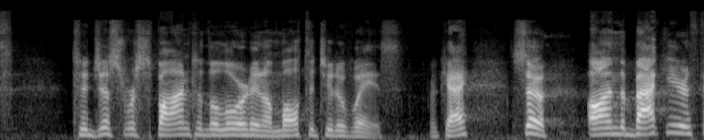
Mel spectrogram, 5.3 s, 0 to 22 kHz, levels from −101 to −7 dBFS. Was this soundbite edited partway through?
no; 0 cuts

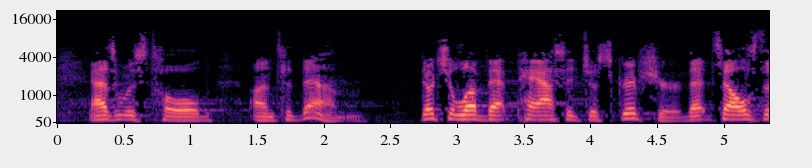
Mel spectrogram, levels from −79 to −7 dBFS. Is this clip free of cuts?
yes; 0 cuts

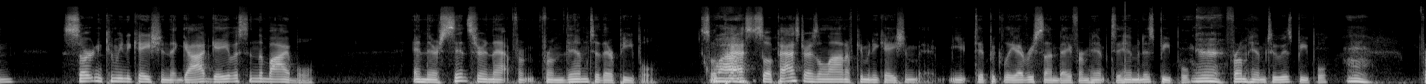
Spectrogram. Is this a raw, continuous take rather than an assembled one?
yes; 0 cuts

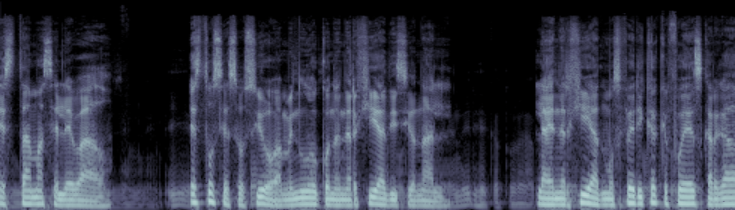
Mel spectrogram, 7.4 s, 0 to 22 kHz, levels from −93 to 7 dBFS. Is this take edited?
no; 0 cuts

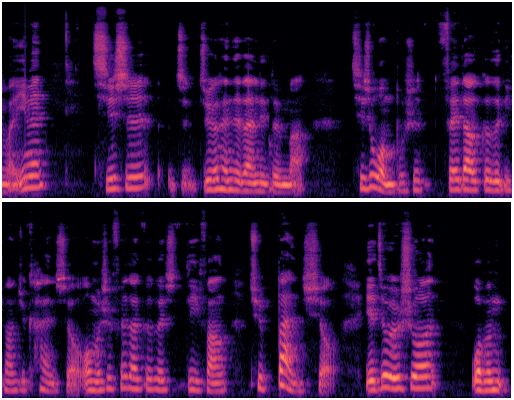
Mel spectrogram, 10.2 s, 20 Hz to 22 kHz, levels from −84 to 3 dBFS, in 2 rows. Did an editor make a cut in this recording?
yes; 1 cut; at 2.7 s

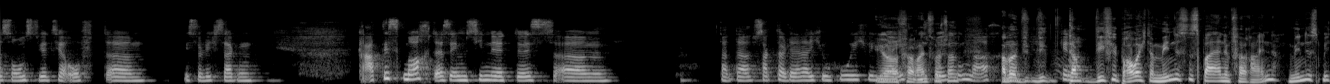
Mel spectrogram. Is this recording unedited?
yes; 0 cuts

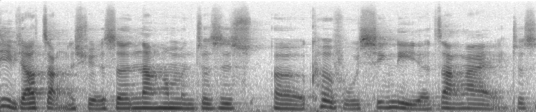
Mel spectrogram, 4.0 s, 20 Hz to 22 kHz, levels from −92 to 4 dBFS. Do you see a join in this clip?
no; 0 cuts

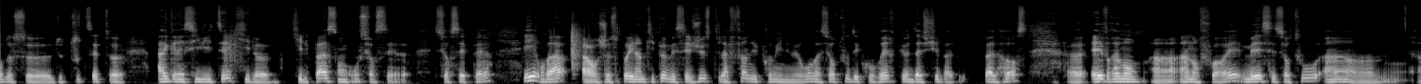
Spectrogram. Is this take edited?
yes; 1 cut; at 5.2 s

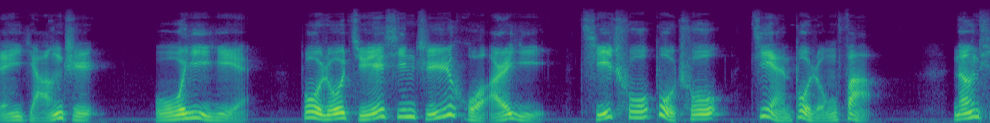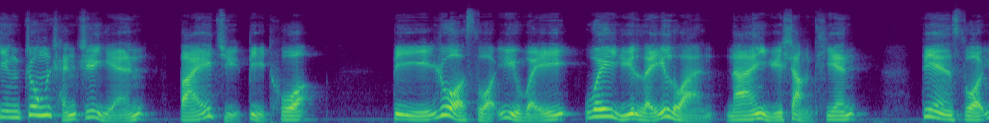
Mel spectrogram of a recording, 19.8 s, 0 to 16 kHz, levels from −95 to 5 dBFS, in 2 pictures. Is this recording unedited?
no; 1 cut; at 5.7 s

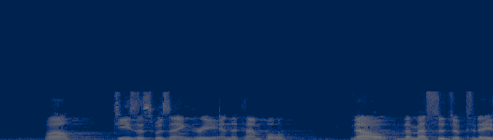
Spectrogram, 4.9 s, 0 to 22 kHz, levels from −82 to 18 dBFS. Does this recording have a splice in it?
yes; 1 cut; at 3.3 s

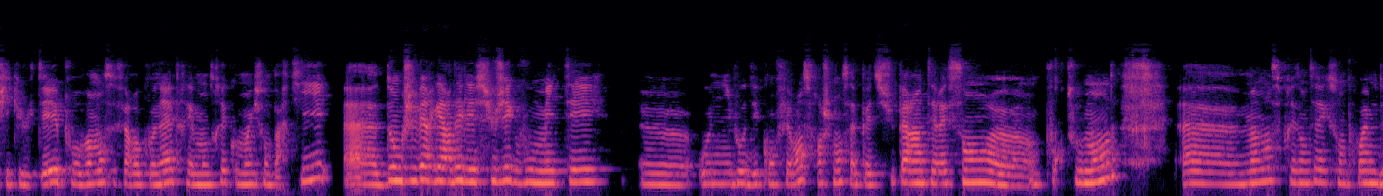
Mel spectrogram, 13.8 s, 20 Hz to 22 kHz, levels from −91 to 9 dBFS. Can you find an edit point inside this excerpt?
yes; 2 cuts; at 3.3 s, 11.8 s

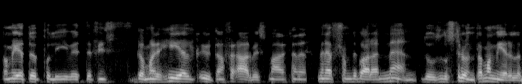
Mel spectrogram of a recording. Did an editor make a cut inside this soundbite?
yes; 2 cuts; at 3.1 s, 4.2 s

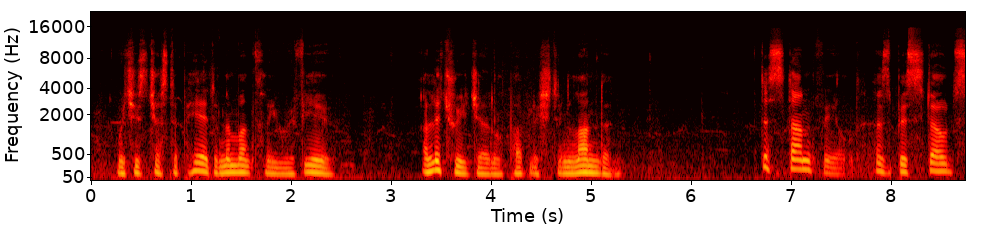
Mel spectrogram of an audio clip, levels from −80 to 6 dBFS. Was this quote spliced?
yes; 1 cut; at 6.7 s

